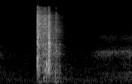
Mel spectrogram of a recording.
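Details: Canon AE-1 Program 35mm film SLR with 50mm FD f/1.8 lens and a battery installed, shutter at 1/30: one crisp, quick, even snap with no drag or stutter, and the aperture blades close quickly. Normal shutter operation.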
